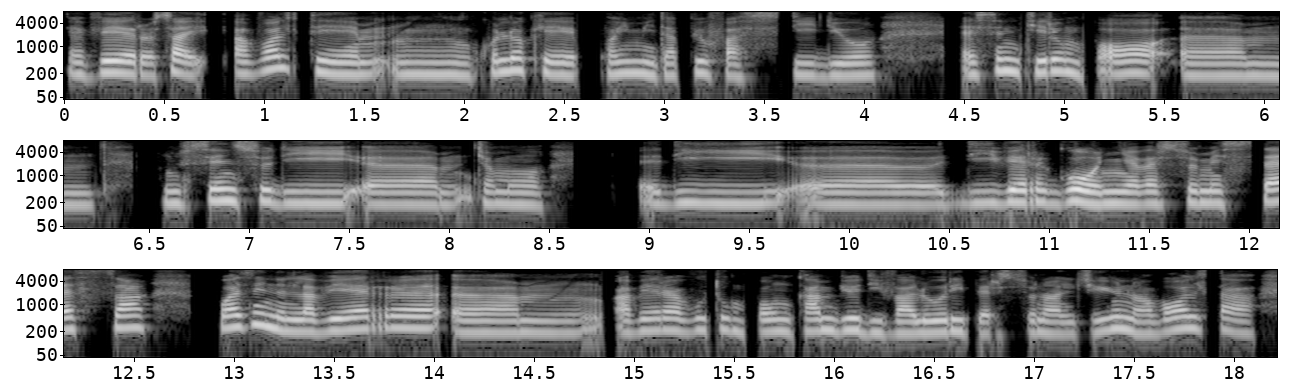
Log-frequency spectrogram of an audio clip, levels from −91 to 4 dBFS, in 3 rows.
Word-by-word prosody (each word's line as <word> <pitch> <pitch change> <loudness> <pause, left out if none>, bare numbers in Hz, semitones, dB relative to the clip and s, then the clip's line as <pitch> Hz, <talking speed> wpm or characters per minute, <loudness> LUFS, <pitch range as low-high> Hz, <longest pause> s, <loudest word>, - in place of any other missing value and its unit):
È 195 - -3
vero, 205 0 +5
sai 185 +1 +2
a 205 - +1
volte, 225 -5 +1
mhmm, 195 -2 -3
quello 235 +3 +2
che 195 -6 -1
poi 200 +2 -2
mi 205 - 0
dà 185 -1 -4
più 215 -2 -3
fastidio 185 0 -4 0.4
è - - -2
sentire 225 +2 +1
un 225 -3 +2
po', 210 0 +3
ehm, 180 -1 -2 0.3
un 195 -1 -3
senso 225 +2 +2
di, 195 -1 -2
ehm, 185 -1 -1
diciamo, 185 -2 -3 0.5
ehm, - - -4
di 195 0 -3
uhm, 180 0 0
di 195 +2 -6
vergogna 205 -2 +5
verso 190 +1 -2
me 200 0 0
stessa, 235 +6 +2 0.3
quasi 265 +4 +3
nell'aver 235 +3 +3
ehm, 190 +2 -1
aver 215 +3 -1
avuto 220 +1 -2
un 210 - -5
po' 200 - -3
un 205 0 -1
cambio 215 +2 +1
di 190 -2 -5
valori 190 +3 +1
personali, 180 +1 -4
cioè, 180 +3 -9
io 240 - +1
una 185 -6 0
volta 225 -1 -1
195 Hz, 155 wpm, -21 LUFS, 185-215 Hz, 0.5 s, vero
